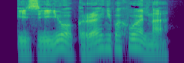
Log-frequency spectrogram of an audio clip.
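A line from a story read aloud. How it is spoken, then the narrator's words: Conceding old man. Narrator (Russian): не стал спорить старый маг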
